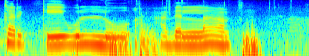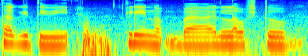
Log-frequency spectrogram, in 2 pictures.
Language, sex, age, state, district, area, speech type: Kannada, female, 30-45, Karnataka, Vijayanagara, rural, spontaneous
